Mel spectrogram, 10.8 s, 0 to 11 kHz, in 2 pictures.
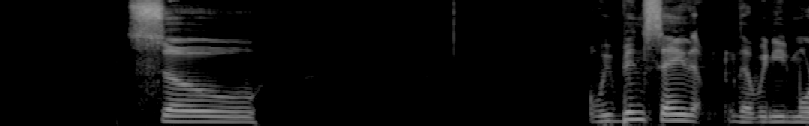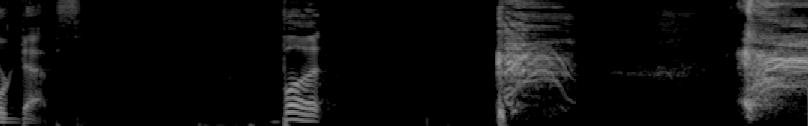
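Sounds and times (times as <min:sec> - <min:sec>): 
speech: 0:00.8 - 0:01.8, 0:03.9 - 0:05.8, 0:07.2 - 0:07.6
person coughing from a cold: 0:08.7 - 0:09.4, 0:10.3 - 0:10.7.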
